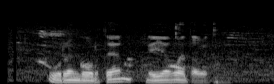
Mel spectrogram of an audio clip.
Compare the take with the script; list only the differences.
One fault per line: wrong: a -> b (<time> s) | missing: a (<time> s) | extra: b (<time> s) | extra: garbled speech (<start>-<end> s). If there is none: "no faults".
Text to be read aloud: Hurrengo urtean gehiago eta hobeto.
no faults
